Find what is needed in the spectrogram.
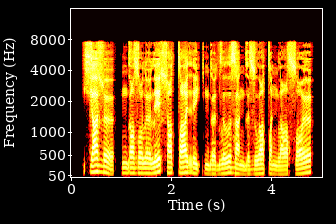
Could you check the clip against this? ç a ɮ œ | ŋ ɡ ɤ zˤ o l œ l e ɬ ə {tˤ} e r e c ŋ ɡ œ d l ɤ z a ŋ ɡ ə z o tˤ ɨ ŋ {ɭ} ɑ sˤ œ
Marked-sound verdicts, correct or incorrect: correct, incorrect

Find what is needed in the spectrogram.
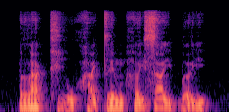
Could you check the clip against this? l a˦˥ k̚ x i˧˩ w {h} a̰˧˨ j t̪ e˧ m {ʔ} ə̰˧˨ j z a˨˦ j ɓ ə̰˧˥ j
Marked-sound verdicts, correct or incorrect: correct, incorrect

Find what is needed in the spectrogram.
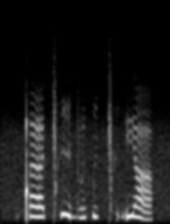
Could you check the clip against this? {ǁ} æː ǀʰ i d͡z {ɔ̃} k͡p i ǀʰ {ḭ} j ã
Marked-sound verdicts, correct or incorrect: incorrect, incorrect, correct

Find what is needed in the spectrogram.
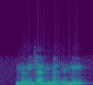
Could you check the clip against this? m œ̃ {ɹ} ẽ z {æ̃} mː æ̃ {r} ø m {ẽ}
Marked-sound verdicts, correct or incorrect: incorrect, incorrect, correct, correct

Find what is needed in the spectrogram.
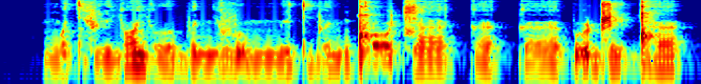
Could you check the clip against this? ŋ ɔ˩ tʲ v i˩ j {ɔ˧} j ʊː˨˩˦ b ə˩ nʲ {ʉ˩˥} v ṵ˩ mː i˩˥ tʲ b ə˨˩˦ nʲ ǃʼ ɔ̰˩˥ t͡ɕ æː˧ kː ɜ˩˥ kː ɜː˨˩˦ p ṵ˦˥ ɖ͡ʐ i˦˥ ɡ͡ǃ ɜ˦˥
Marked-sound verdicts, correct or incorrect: incorrect, incorrect

